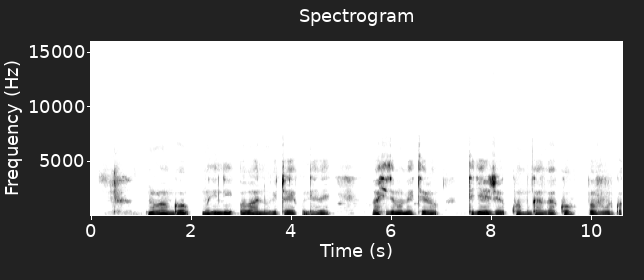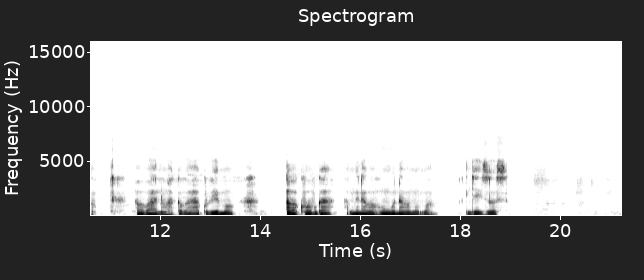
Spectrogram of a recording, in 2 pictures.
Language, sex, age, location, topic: Kinyarwanda, female, 18-24, Kigali, health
